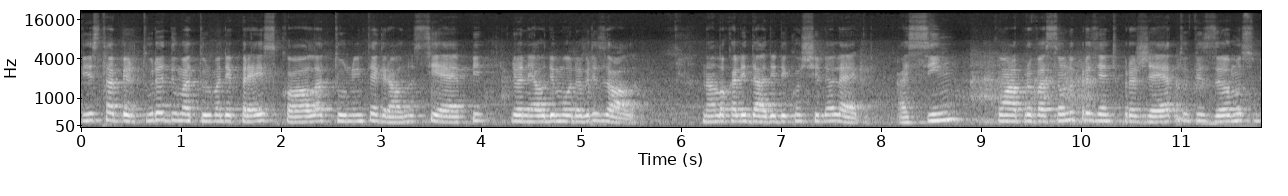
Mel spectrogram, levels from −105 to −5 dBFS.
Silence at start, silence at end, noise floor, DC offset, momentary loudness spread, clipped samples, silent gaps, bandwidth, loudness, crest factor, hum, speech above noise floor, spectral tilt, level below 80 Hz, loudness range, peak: 0 s; 0 s; -40 dBFS; under 0.1%; 9 LU; under 0.1%; none; 19 kHz; -20 LUFS; 16 dB; none; 20 dB; -5.5 dB/octave; -60 dBFS; 1 LU; -4 dBFS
